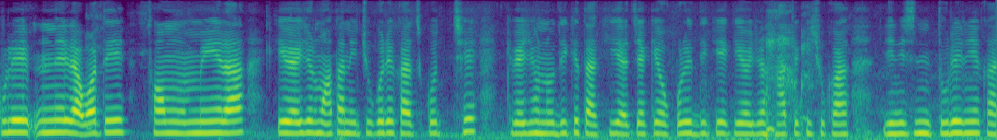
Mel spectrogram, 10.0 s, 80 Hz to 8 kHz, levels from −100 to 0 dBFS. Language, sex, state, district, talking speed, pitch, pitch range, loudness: Bengali, female, West Bengal, North 24 Parganas, 155 wpm, 230 Hz, 220-240 Hz, -16 LUFS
